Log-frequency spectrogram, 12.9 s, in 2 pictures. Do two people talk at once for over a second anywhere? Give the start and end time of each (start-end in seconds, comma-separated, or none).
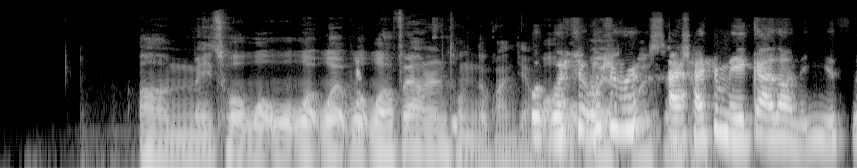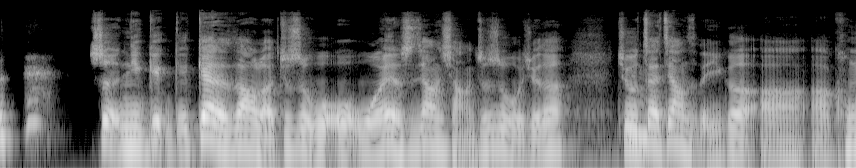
4.0-5.2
